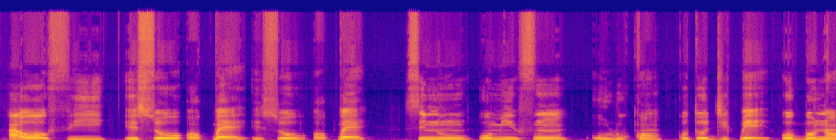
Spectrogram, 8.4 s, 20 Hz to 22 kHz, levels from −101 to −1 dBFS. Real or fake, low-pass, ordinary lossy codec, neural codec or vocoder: real; none; none; none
